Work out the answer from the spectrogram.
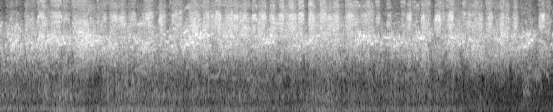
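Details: Aviary colony of budgerigars giving a constant high-pitched chatter, many birds chirping and warbling at once in an unbroken mass of sound.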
